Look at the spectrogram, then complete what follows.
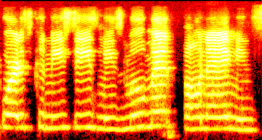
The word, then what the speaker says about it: phoneme: it looks just like phone guys but it's pronounced phone a but if you say phone that's fine okay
